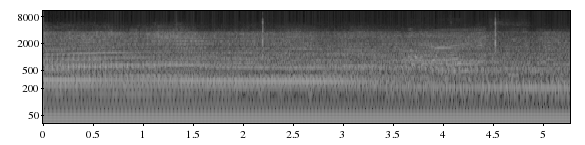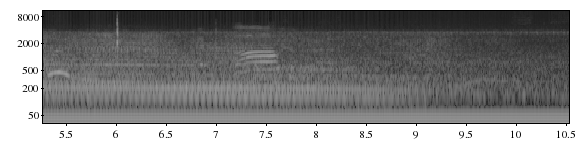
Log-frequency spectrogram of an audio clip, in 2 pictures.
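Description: A propeller plane engine drones overhead, lowering in pitch as it passes and fades.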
